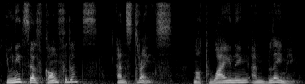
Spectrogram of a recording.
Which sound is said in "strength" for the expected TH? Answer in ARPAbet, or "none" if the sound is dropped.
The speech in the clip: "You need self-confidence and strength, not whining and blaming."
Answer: S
